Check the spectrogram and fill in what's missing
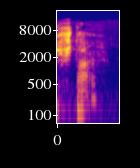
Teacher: podemos deixar cair o E totalmente · Term: eliminação de um som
